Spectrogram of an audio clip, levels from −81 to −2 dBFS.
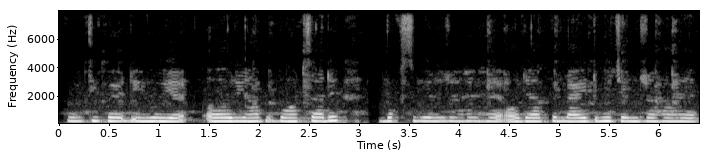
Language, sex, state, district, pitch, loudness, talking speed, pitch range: Hindi, female, Himachal Pradesh, Shimla, 245 Hz, -13 LUFS, 195 wpm, 240-250 Hz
